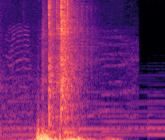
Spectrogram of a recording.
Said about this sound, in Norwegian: Lærerne gikk inn i klasserommet sitt, og så lukket de døren.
